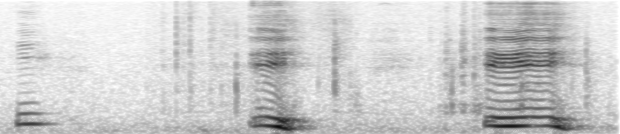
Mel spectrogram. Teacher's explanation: allongeant les deux lèvres en dehors, les approchant aussi l'une de l'autre sans les joindre tout à fait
